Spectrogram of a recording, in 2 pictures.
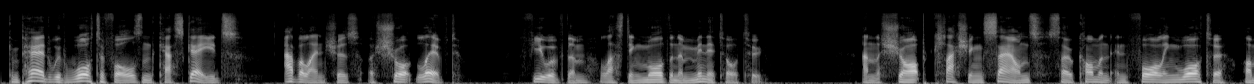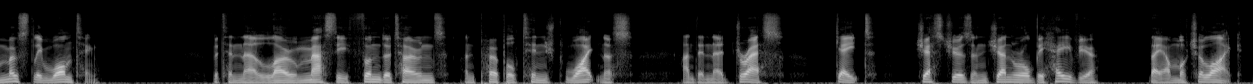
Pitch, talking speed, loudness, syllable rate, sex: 100 Hz, 130 wpm, -22 LUFS, 4.8 syllables/s, male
